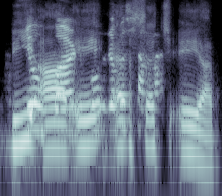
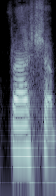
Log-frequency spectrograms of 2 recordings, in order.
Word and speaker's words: Prashar: सर इसकी spelling लिख दीजिए, PRASHAR, प्राशर, प्राशर, PRASHAR, प्राशर light, LIGHT light, प्राशर light.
